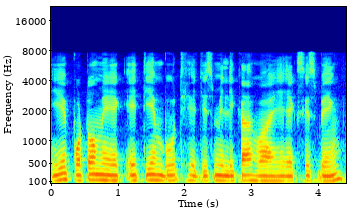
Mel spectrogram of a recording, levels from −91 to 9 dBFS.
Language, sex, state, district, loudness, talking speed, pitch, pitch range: Hindi, male, Arunachal Pradesh, Lower Dibang Valley, -14 LUFS, 190 wpm, 115 Hz, 110-120 Hz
